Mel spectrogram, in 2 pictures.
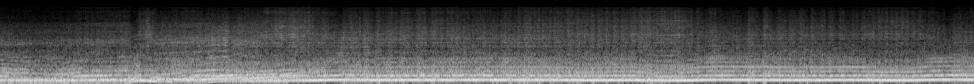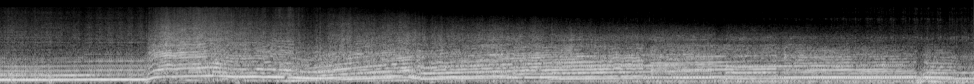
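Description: Drag-racing sportbike engines held at steady high revs on the start line, then launching hard about eleven seconds in. The engine note climbs in steps, dropping back at each upshift as the bikes pull away down the strip.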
